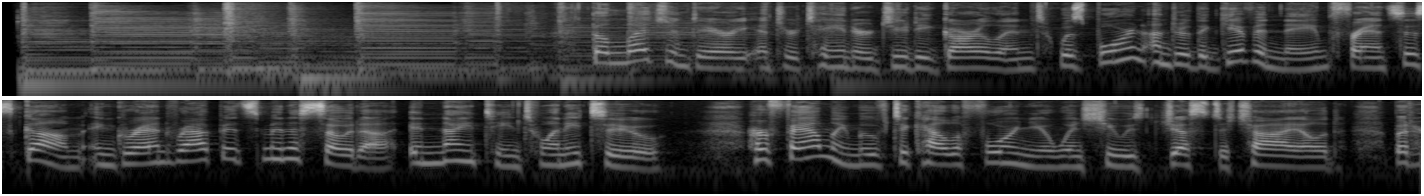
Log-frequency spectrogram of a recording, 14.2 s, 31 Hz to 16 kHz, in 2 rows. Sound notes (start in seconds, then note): 0.0 acoustic guitar music; 3.1 voiceover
